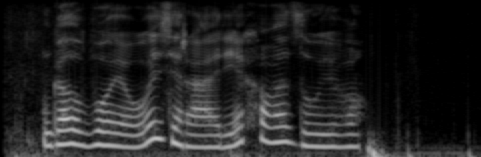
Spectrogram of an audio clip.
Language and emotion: Russian, positive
